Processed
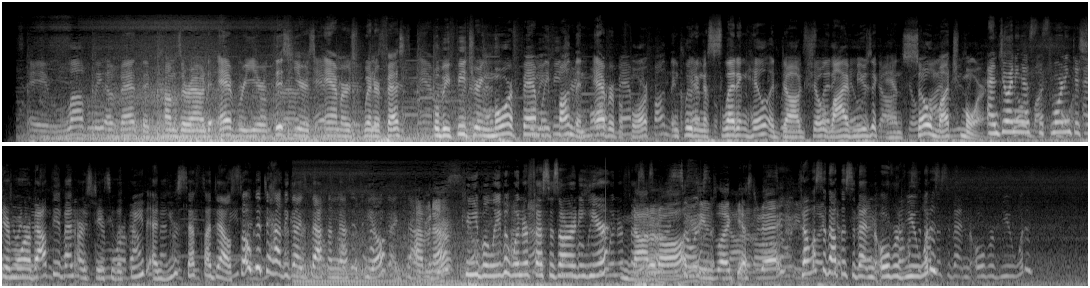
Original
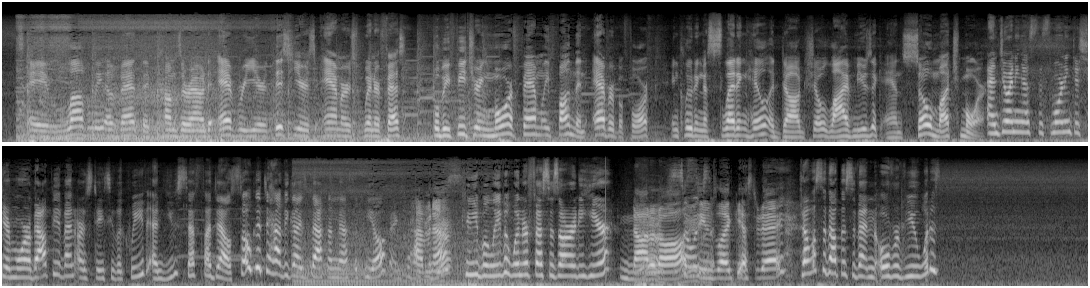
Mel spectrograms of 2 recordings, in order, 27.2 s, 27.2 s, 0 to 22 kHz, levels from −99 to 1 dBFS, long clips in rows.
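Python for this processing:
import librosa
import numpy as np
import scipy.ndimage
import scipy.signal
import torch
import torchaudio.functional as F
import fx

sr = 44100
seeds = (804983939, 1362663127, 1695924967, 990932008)

y = fx.fade_in_head(x, sr, length_s=2.15)
y = fx.highpass(y, sr, hz=150.0, slope=6)
y = fx.tilt_eq(y, sr, slope=-4.0)
y = y + 10.0 ** (-13.5 / 20.0) * np.pad(y, (int(1189 * sr / 1000.0), 0))[:len(y)]
y = y * librosa.db_to_amplitude(-4.5)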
